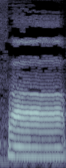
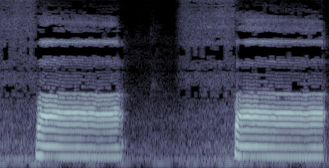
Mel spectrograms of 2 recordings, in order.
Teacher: নিচের ঠোঁটের পেট সামনের উপরে দুই দাঁতের আগার সঙ্গে লাগিয়ে উচ্চারিত হয় ফা। বাতাস বের করবেন ফা ফা এরকম ভাবে।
